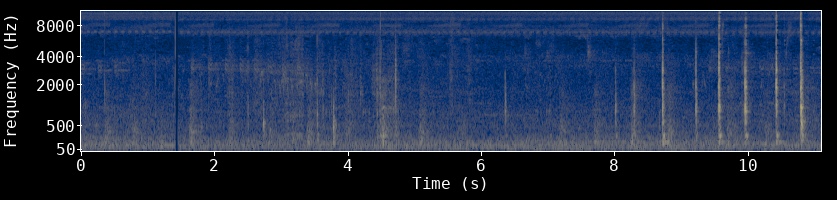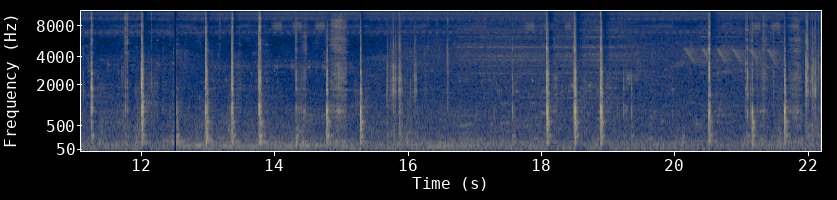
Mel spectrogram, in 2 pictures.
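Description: Knife chopping the tips off freshwater snail shells against a wooden cutting board. Sharp knocks come about two a second, starting about eight seconds in, with a short pause and a few more near the end.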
